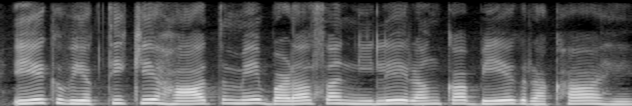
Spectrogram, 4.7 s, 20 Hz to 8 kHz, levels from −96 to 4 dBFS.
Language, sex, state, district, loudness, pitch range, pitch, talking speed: Hindi, female, Maharashtra, Pune, -14 LUFS, 225-255 Hz, 235 Hz, 165 wpm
